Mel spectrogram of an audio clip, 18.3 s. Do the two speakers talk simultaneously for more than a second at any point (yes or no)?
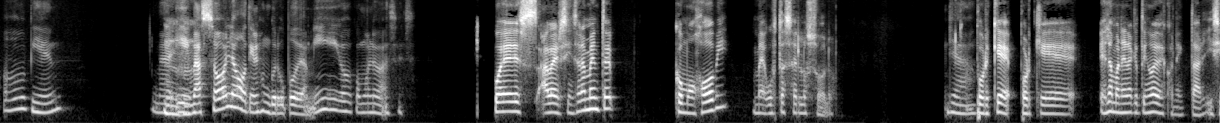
no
